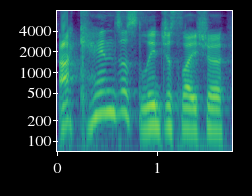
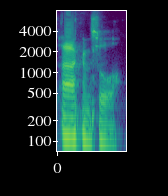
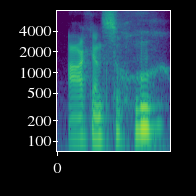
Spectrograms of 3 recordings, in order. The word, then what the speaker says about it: Arkansas: let's get into uh this bit of news our kansas passes bill to allow emts and doctors to refuse to treat lgbtq people this is yeah it's pronounced arkansas arkansas yeah you don't remember bill clinton he was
